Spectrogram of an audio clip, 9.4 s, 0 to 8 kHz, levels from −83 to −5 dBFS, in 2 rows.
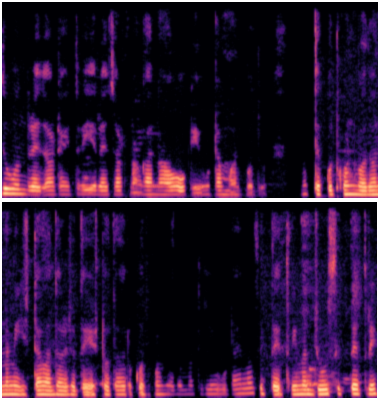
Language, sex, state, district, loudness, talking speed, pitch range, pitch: Kannada, female, Karnataka, Dharwad, -19 LUFS, 165 wpm, 165-185 Hz, 170 Hz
